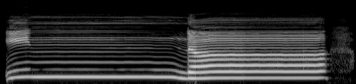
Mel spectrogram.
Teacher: ان کو 2 سیکنڈ کے لیے کھینچا اور نا کو 3 سیکنڈ کے لیے، کیونکہ اس کے اوپر جو ہے وہ مد آ گئی۔ · نون تشدید پہ ہم نے غنہ کرنا ہے۔ ان، نون الف زبر نا، ان نا۔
